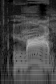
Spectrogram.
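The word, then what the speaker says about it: Maude: You know, Mod, that's what it's pronounced.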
